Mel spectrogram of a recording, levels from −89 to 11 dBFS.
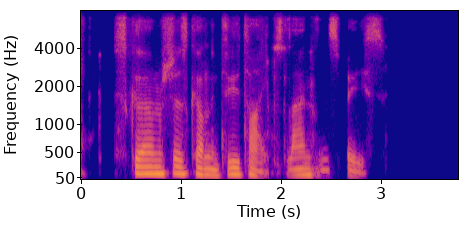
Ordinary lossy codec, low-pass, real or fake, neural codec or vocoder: Opus, 24 kbps; 7.2 kHz; fake; codec, 16 kHz, 4 kbps, X-Codec, HuBERT features, trained on LibriSpeech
